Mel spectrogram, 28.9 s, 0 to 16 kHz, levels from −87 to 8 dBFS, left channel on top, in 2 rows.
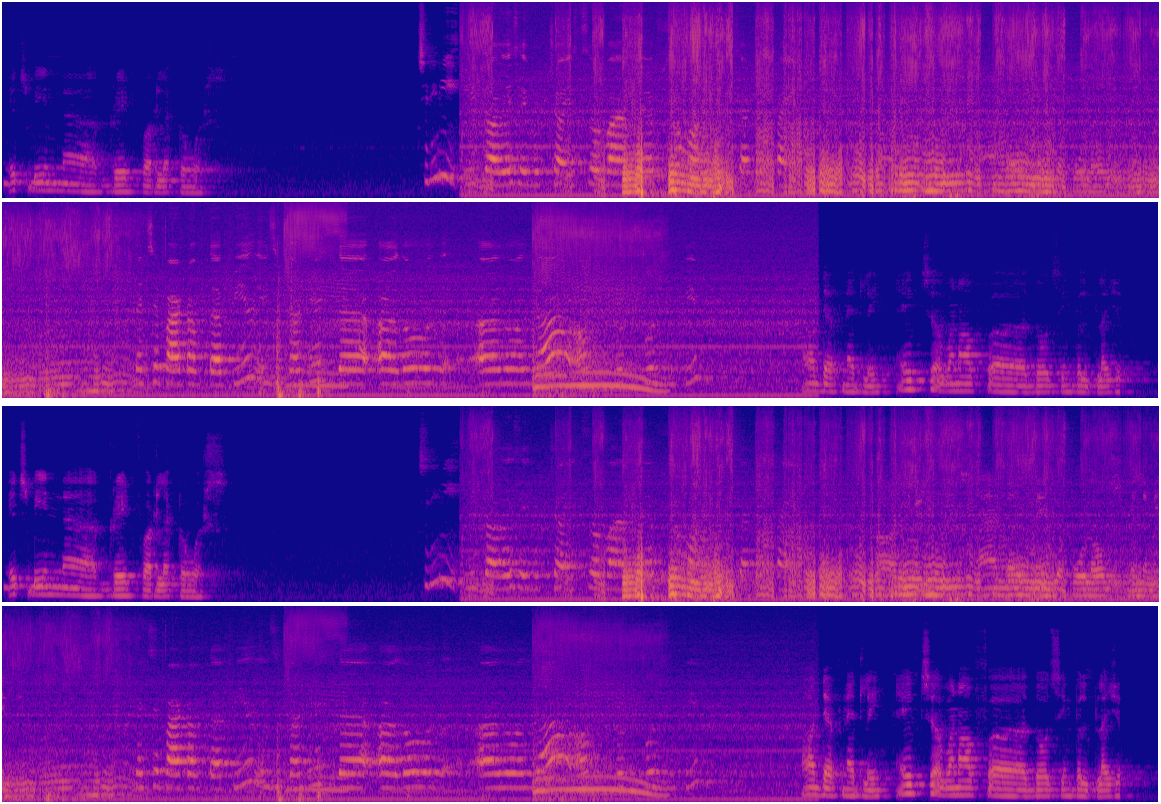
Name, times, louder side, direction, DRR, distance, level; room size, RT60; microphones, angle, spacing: voice 1, 0.1-2.8 10.9-14.9 24.4-28.4, right 4 dB, 50° right, 0.4 m, -40 dB
voice 2, 5.2-10.0 16.1-23.2, left 3 dB, 55° left, 1.2 m, -35 dB
Insect, 5.7-24.7, left 2 dB, 20° left, 0.3 m, -34 dB
sound 1, 14.8-15.6 17.1-19.4, left 6 dB, 90° left, 0.4 m, -39 dB
21.0 x 16.5 x 3.2 m
head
